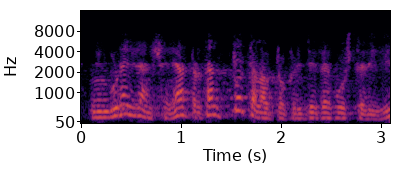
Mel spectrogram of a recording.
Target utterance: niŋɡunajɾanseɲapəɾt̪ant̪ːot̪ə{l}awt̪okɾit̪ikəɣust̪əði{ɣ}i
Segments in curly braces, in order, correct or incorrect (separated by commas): correct, correct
